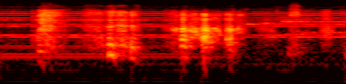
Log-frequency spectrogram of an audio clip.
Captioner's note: Lee gülüyor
